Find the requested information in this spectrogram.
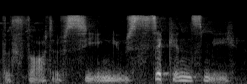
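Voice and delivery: harsh whispered scorn, voice barely voiced; hissed contempt. Mergil rejecting Kreia after slapping him, furious whisper.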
